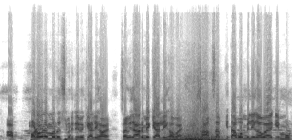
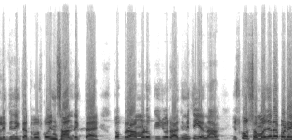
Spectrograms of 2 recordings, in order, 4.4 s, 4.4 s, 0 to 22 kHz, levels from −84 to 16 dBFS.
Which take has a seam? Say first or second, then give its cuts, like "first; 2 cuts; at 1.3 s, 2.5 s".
first; 1 cut; at 2.9 s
